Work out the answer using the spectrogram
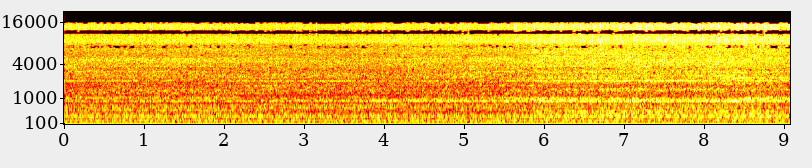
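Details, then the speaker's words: Nissan Grand Livina petrol engine idling smoothly with steady hum and no rough bearing noise after replacing the AC pulley set, whose water-damaged loose bearing had caused the grinding. "Ini setelah kata ganti puli AC, suara mesin normal kembali, tidak ada suara berisik lagi."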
